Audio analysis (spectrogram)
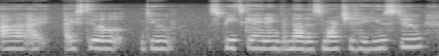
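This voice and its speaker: A woman with a Dutch accent, her pitch fairly high, over noticeable background noise. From Netherlands. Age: 20s. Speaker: vlogger. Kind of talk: casual chat. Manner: fast; halting.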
